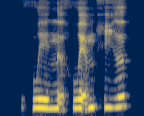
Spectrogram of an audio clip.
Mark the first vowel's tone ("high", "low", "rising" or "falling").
low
